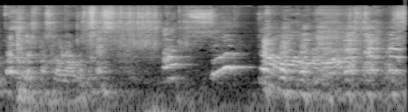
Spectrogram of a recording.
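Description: People's voices with chuckling and laughter, unworded vocal sounds rather than clear speech.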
